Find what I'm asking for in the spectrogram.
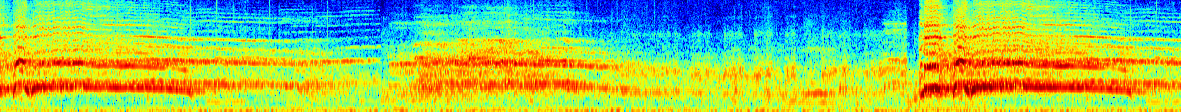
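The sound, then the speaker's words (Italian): Rooster crowing, several long harsh crows with falling pitch at the end, separated by quieter stretches, the last crow louder than the rest, with no talk over them. “Allora, un gallo ogni tanto sicuramente non ci fa male.”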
